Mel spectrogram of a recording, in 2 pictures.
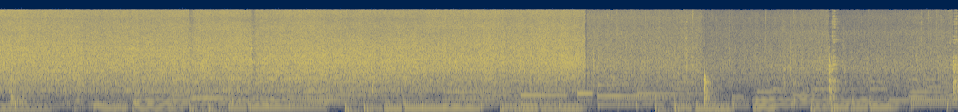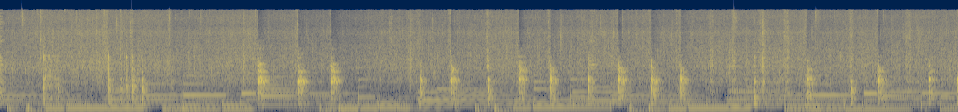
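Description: Beef, red pepper and onion sizzling in a wok as they are stir-fried, cutting off abruptly about nine seconds in. Then a cleaver chops broccoli on a wooden board: a few scattered strikes at first, then quick runs of chops, about two a second. A soft background melody plays throughout.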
